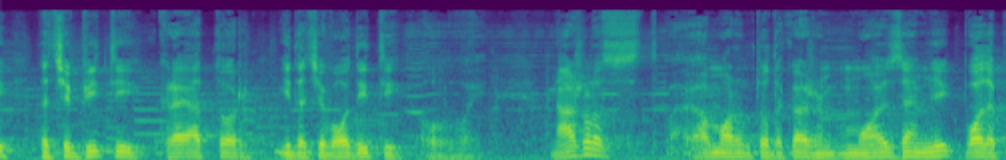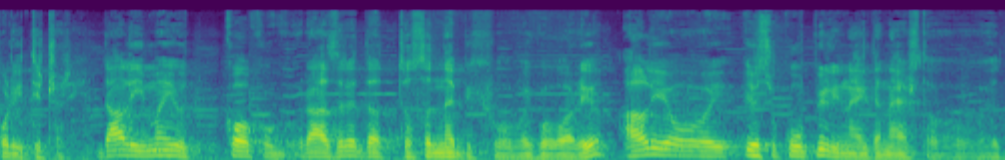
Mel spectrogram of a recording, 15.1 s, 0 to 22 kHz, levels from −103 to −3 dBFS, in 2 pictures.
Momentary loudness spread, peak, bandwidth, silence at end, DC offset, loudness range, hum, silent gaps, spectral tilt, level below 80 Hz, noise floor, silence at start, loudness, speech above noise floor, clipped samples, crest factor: 10 LU; -4 dBFS; 16.5 kHz; 0 s; under 0.1%; 3 LU; none; none; -6 dB/octave; -40 dBFS; -42 dBFS; 0 s; -21 LUFS; 22 dB; under 0.1%; 16 dB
